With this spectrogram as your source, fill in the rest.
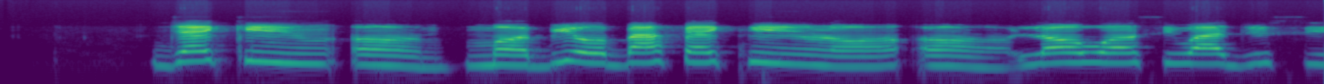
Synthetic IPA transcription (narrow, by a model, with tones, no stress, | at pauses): d͡ʒɛ˦kĩ˦˧ã˨mã˨bi˨˦o˧ba˦fɛ˦kĩ˦˧ɾ̃ã˨ãː˨lɔ˦wɔ˦si˦wa˦d͡ʒu˦si˦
